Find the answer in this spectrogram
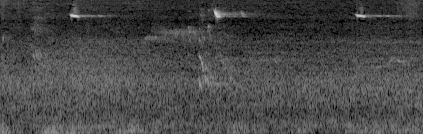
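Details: Cirl bunting at Château de Saumur, France, in somewhat windy weather, giving three thin, very high 'zit' notes, about one every one and a half seconds, over a low background rumble.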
